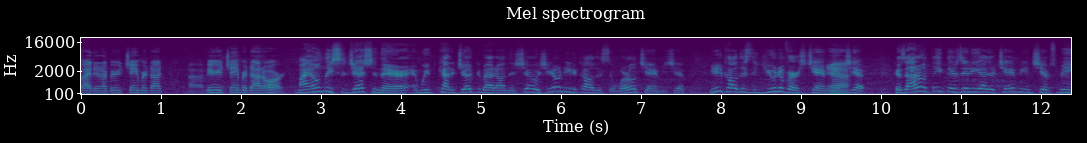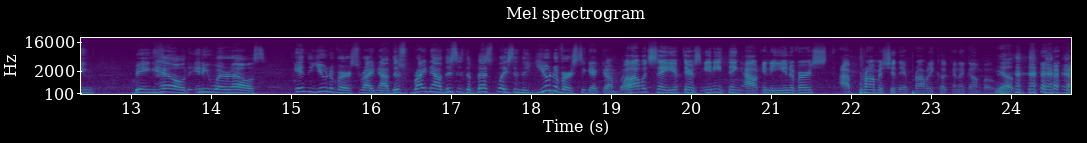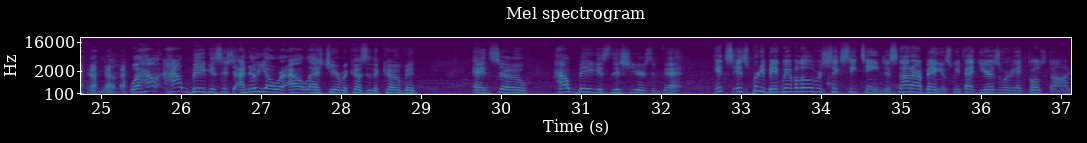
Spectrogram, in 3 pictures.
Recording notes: recorded at the World Gumbo Championship Cookoff in New Iberia, LA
